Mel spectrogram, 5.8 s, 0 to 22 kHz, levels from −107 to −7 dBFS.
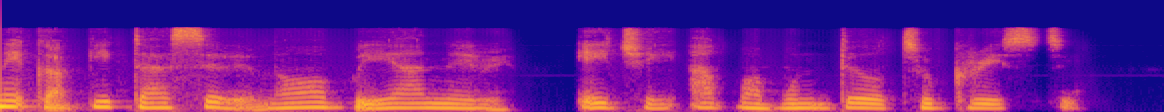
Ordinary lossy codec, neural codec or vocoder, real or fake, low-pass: none; codec, 16 kHz, 0.5 kbps, X-Codec, HuBERT features, trained on LibriSpeech; fake; none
